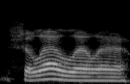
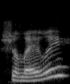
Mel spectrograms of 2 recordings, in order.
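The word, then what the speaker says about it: shillelagh: bonus action cast uh chalet which i'll never learn i'll never learn how to pronounce this shalayly it's perfect you say yeah um uh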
